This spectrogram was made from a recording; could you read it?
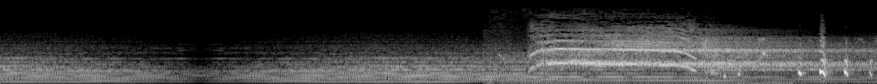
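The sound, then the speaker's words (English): A goat lets out a long, loud, screaming bleat that starts around midway and wavers for a couple of seconds, with a low steady hum underneath and a few short sharp cries at the end. “The karma goat.”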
